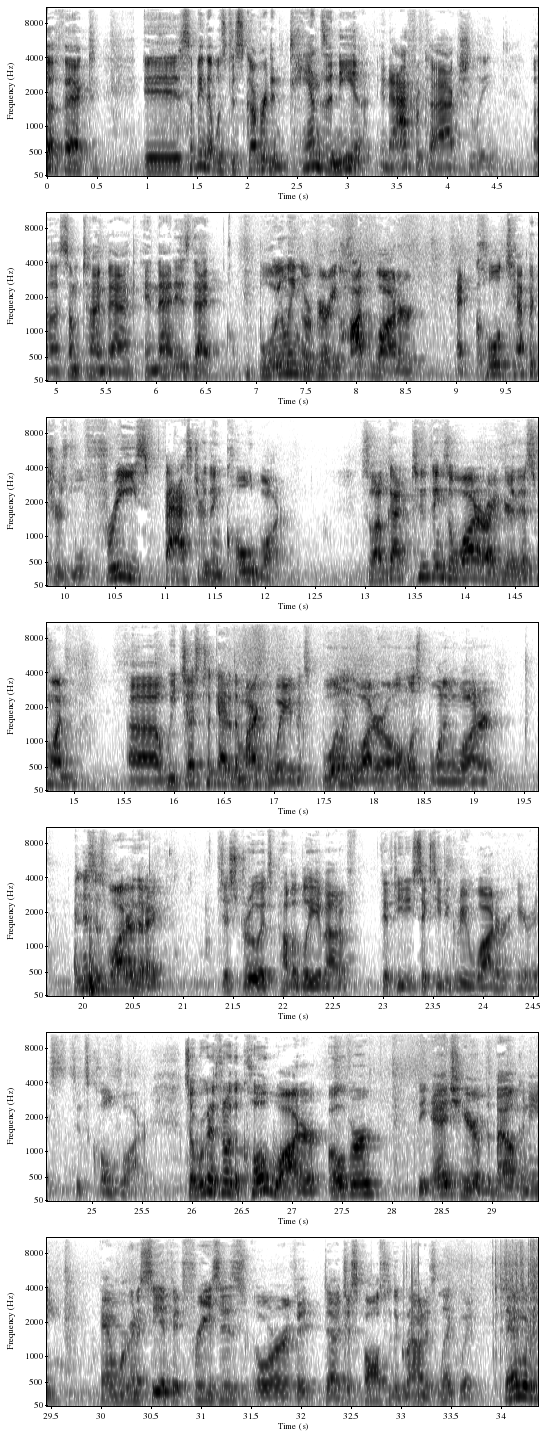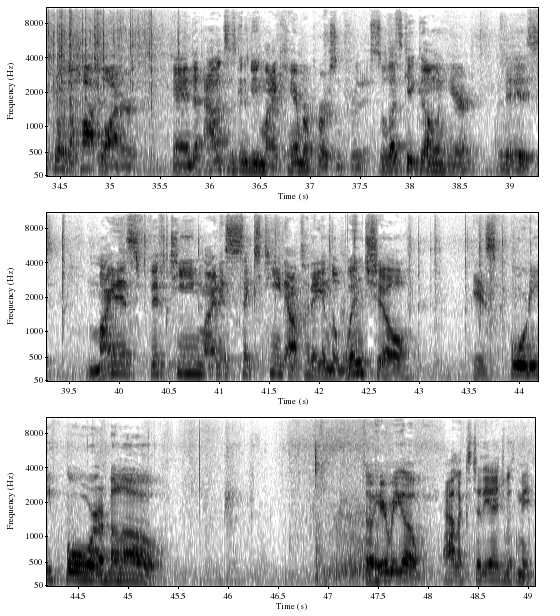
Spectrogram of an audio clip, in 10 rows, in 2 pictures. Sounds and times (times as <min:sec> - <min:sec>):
Speech: 0:00.0 - 0:12.3, 0:13.0 - 0:45.4, 0:47.4 - 0:49.0.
